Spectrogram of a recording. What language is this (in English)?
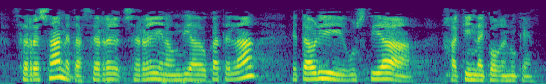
Basque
